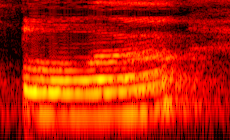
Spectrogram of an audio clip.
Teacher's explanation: eu faço l porque eu coloco a língua atrás do dente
